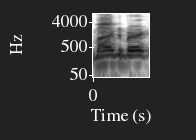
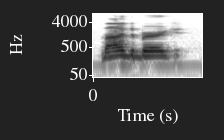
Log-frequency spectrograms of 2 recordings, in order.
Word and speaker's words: Magdeburg: The very first one was Magdeburg? – Magdeburg. – I said it wrong. Sorry. Magdeburg.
